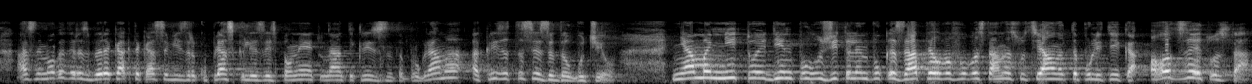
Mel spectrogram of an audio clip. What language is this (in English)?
Bulgarian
